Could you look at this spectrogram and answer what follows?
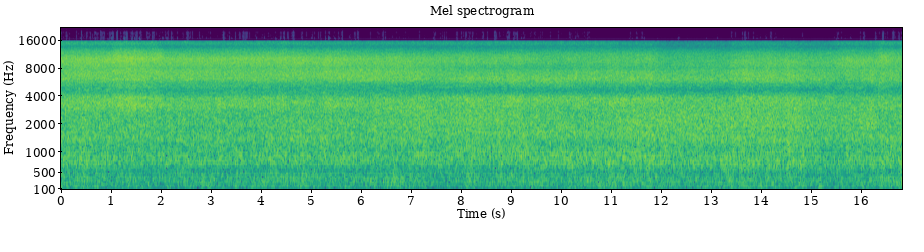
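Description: Water rushes hard through the gate channel of the Botad branch canal, a dense and continuous roar held at a steady loud level throughout, with no voices.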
